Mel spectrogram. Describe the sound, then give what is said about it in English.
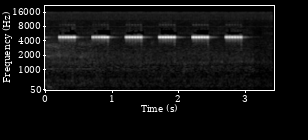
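A male cricket chirps in a steady rhythm, six evenly spaced trilling pulses about half a second apart, clear and fairly loud over a faint background hiss. “she can't see a male cricket, she can't smell a male cricket, but nevertheless, she goes charging off trying to find a male cricket.”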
